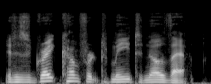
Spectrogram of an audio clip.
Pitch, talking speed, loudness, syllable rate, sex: 115 Hz, 285 wpm, -18 LUFS, 5.9 syllables/s, male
